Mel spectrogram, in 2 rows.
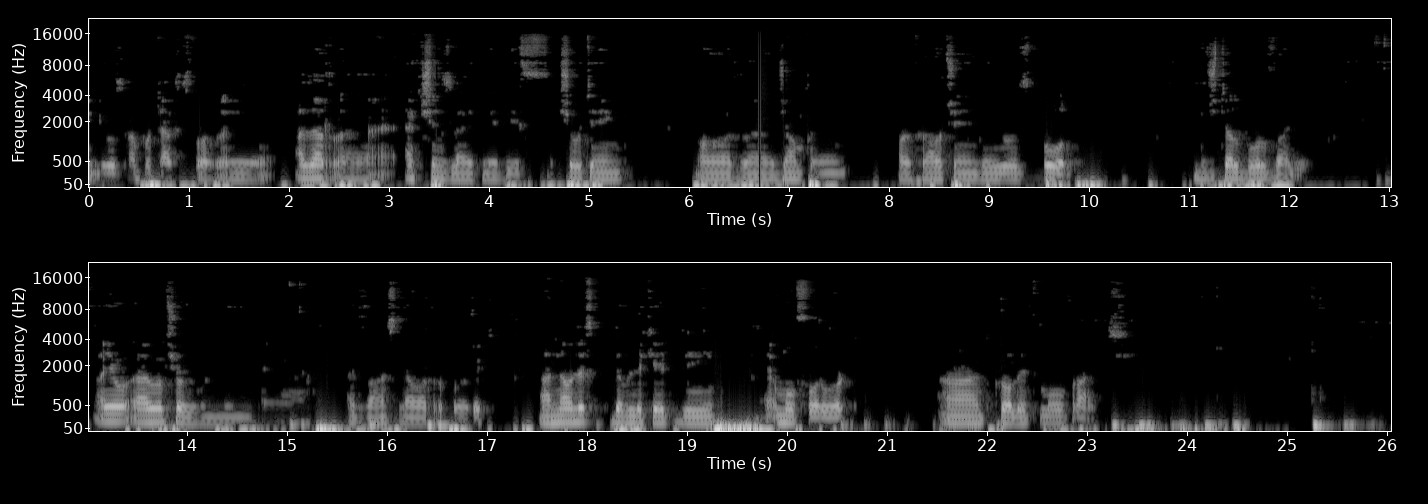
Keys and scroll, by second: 16.4 Right, 20.5 BackSpace, 23.3-25.0 typing, 25.3 Return.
